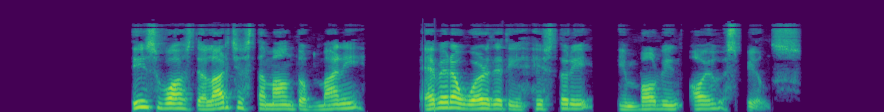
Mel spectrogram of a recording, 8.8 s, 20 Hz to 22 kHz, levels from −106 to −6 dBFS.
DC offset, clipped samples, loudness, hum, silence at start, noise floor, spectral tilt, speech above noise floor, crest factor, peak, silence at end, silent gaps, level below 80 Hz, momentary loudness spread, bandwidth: under 0.1%; under 0.1%; -26 LUFS; none; 1.35 s; under -90 dBFS; -5 dB/octave; over 65 dB; 20 dB; -6 dBFS; 0.85 s; 3.68-4.20 s, 5.94-6.18 s, 6.85-6.90 s, 7.43-7.47 s; -68 dBFS; 13 LU; 9.6 kHz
